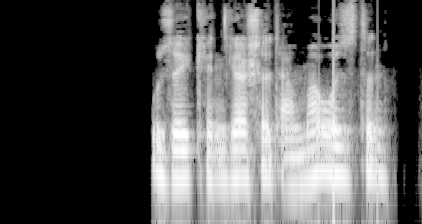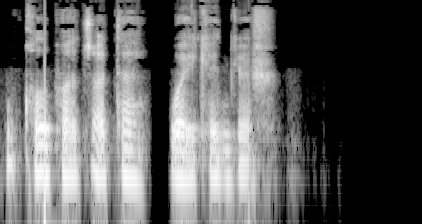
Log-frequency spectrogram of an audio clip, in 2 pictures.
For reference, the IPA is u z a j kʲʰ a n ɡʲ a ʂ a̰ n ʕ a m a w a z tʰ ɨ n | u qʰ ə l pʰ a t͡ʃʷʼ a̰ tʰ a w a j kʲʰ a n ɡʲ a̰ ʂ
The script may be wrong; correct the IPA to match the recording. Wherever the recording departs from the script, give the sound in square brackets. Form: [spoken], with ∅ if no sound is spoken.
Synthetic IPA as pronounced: u z a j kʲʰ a n ɡʲ a ʂ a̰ [d] ʕ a m a w a z tʰ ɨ n | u qʰ ə l pʰ a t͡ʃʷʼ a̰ tʰ a w a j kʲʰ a n ɡʲ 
